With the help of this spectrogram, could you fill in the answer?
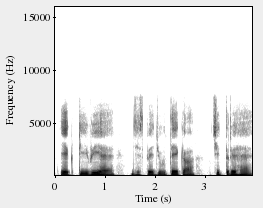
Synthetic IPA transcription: eːkʈiːʋiɦɛ | d͡ʒɪsped͡ʒuːt̪eka̰ | t͡ʃɪt̪ɾəɦɛː

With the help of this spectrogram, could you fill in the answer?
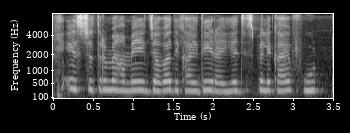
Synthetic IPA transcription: ɪst͡ʃɪt̪ɾəmẽɦɐmẽeːk̚d͡ʒɐɡad̪ɪkʰaːid̪eːɾɐɦiɦɛd͡ʒɪspelɪkʰaɦɛfuːɖ̚ʈ

